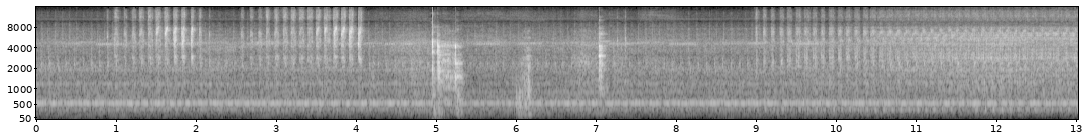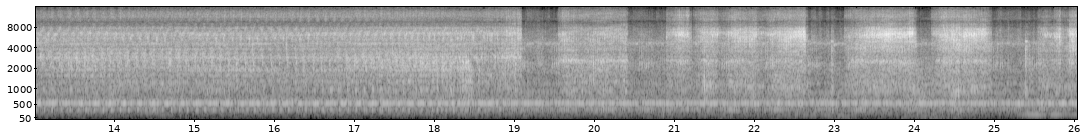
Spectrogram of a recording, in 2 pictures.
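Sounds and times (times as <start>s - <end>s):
lathe humming: 0.0s - 4.6s, 6.3s - 26.0s
turning tool cutting acrylic: 0.9s - 4.1s, 9.0s - 26.0s.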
